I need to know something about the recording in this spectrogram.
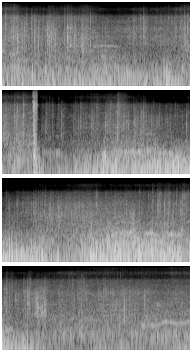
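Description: A motorbike engine revs and drones, rising and falling.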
